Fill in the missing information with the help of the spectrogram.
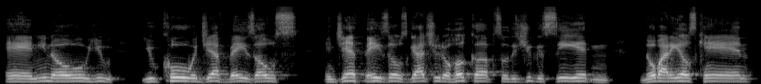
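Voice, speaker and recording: Hoarse man hosting a boxing livestream. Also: on the high side, fairly even intonation, moderate pace, hardly any pauses, a little mellow. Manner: emphatic, repeats himself, calls listeners bro and man. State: hoarse, voice shot from yelling. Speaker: boxing channel host. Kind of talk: casual livestream commentary reading chat.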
